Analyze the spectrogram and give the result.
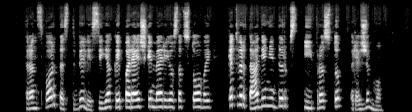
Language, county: Lithuanian, Marijampolė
